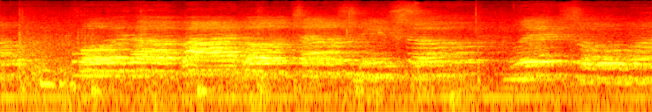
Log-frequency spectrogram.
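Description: A group of preschool children singing a song together in unison.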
